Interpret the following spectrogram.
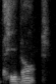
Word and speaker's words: Colbert: Stephen Colbert's real name is Stephen Colbert. Colbert just sounds fancier, so he just changed the pronunciation of it.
